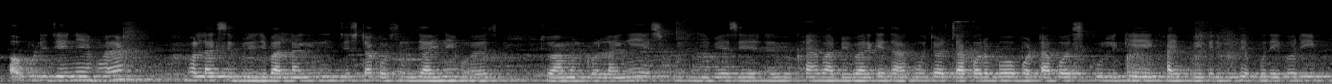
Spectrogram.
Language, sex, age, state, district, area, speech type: Odia, female, 60+, Odisha, Balangir, urban, spontaneous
